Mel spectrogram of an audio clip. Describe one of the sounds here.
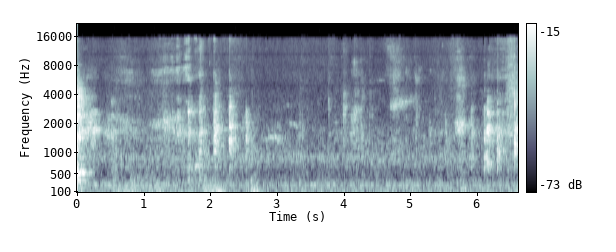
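Two young men laugh and giggle close by.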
